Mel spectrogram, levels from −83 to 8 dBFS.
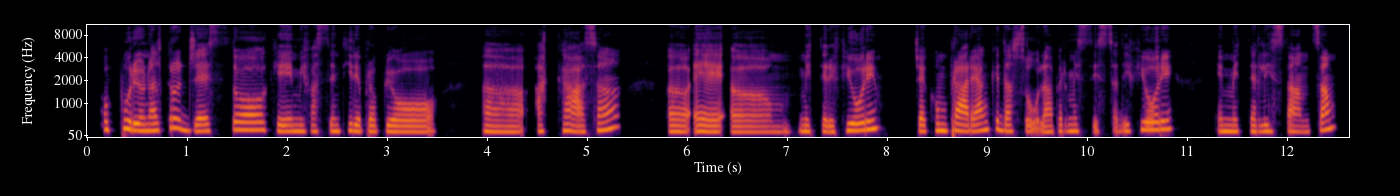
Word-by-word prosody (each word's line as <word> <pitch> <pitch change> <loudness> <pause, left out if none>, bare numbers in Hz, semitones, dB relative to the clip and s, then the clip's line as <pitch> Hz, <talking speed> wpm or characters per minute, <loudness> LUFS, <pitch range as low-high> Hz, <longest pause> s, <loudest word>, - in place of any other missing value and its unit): Oppure 235 -1 +3
un 195 0 +3
altro 220 +5 +1
gesto 225 +4 +1
che 185 -4 0
mi 185 0 +1
fa 185 0 -5
sentire 185 +1 -1
proprio, 175 -1 0 0.3
uhm, - - -6 0.4
a 170 -2 -1 0.2
casa, 210 - +1 0.5
uhm, 175 -1 +2
è, 175 0 +2
uhm, 165 0 -3
mettere 175 -2 -1
fiori, 205 +7 +4 0.4
cioè 185 -1 0
comprare 195 -2 +3
anche 230 +5 +1
da 185 -3 +1
sola, 170 -2 -2
per 185 +1 -5
me 185 0 0
stessa, - - -9
dei 190 - -2
fiori 230 +4 +2 0.4
e 180 - -4
metterli 180 0 0
in 180 - -1
stanza 175 - -1
185 Hz, 145 wpm, -21 LUFS, 175-210 Hz, 0.5 s, fiori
